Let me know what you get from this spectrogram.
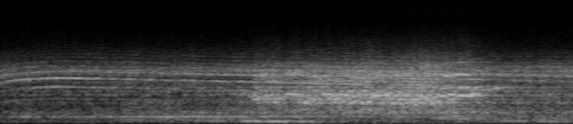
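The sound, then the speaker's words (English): A car approaches with a rising engine, then tires let out a loud, sustained screech for about a second before easing off. “There's another car coming in.”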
